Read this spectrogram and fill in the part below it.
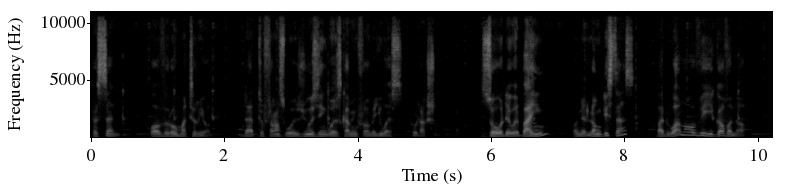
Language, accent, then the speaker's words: English; Mali; English is a second language; I'm from Mali.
